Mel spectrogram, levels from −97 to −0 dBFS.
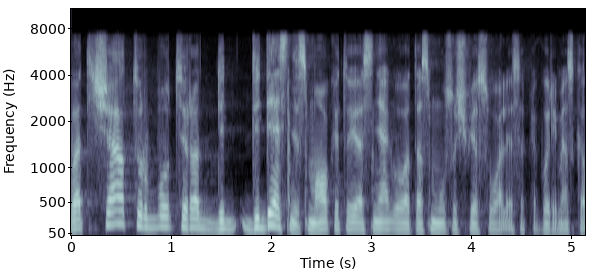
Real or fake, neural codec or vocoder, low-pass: real; none; 7.2 kHz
